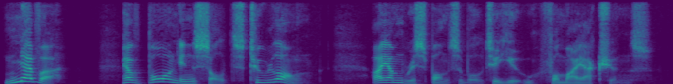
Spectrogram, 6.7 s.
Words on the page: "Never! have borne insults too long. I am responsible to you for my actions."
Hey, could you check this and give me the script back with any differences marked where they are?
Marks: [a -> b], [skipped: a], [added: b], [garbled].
"Never! have borne insults too long. I am responsible to you for my actions."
